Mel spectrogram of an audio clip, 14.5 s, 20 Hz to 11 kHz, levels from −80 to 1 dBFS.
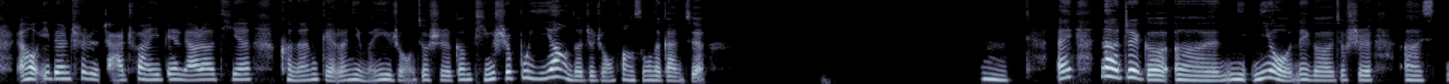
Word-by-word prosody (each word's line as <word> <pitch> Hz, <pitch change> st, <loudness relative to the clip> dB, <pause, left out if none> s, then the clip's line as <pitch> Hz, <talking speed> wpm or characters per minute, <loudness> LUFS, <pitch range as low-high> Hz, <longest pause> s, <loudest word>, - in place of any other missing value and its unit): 然 -, -, +1 dB
后 225 Hz, -2 st, +6 dB
一 245 Hz, -, -4 dB
边 235 Hz, -1 st, +4 dB
吃 240 Hz, +1 st, -3 dB
着 210 Hz, -2 st, -2 dB
炸 190 Hz, -, -4 dB
串， 200 Hz, +1 st, -1 dB
一 200 Hz, -, -3 dB
边 210 Hz, +1 st, -2 dB
聊 190 Hz, 0 st, +1 dB
聊 205 Hz, +1 st, +1 dB
天， 210 Hz, 0 st, -4 dB, 0.3 s
可 210 Hz, -1 st, -3 dB
能 180 Hz, +4 st, -5 dB
给 175 Hz, -5 st, -3 dB
了 170 Hz, -, -4 dB
你 200 Hz, +1 st, -2 dB
们 185 Hz, +3 st, -8 dB
一 205 Hz, 0 st, 0 dB
种 195 Hz, -, -9 dB
就 195 Hz, -, -5 dB
是 180 Hz, -2 st, -5 dB
跟 205 Hz, +3 st, -2 dB
平 210 Hz, +1 st, -2 dB
时 250 Hz, +2 st, +2 dB
不 275 Hz, +2 st, -4 dB
一 235 Hz, -2 st, -5 dB
样 300 Hz, -3 st, +5 dB
的 175 Hz, -2 st, -2 dB
这 175 Hz, +1 st, -7 dB
种 160 Hz, -1 st, -8 dB
放 185 Hz, 0 st, -5 dB
松 180 Hz, +1 st, -6 dB
的 175 Hz, -, -1 dB
感 165 Hz, -1 st, -3 dB
觉。 -, -, -3 dB, 2.7 s
嗯。 210 Hz, -5 st, -1 dB, 0.5 s
诶， 265 Hz, +5 st, +4 dB, 0.3 s
那 330 Hz, -3 st, +10 dB
这 290 Hz, 0 st, +7 dB
个， 195 Hz, -3 st, +4 dB
呃， 175 Hz, -4 st, 0 dB
你 205 Hz, +3 st, -1 dB
你 215 Hz, +6 st, +1 dB
有 200 Hz, -, +4 dB
那 205 Hz, +1 st, -3 dB
个 175 Hz, -1 st, -3 dB
就 185 Hz, -, -8 dB
是， 180 Hz, -1 st, -4 dB, 0.3 s
呃， 180 Hz, -1 st, -3 dB
像 180 Hz, -, -11 dB
200 Hz, 215 characters per minute, -23 LUFS, 180-220 Hz, 2.7 s, 那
